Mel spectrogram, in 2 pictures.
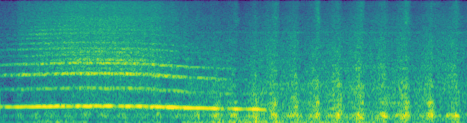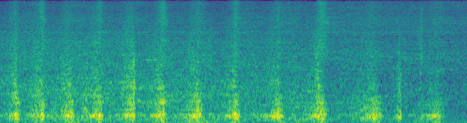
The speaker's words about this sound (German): Eisenbahnfreunde mögen sie, Kinder noch viel mehr. Dampfzüge erinnern an alte Zeiten und begeistern durch ihre Technik. Überall zischt und faucht und dampft und qualmt es.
